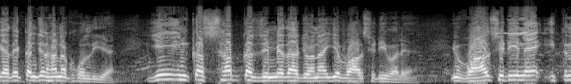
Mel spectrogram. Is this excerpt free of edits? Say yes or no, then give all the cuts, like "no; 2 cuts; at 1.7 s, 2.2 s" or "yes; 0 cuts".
yes; 0 cuts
